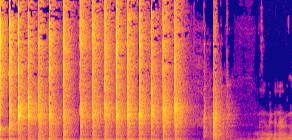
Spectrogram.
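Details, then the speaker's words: Mallet driving a self-tapping all-suture medial suture anchor in a model during a sports-medicine repair demonstration: about fifteen sharp, evenly spaced taps, then two more. "yes this is self-tapping so i'm going to tap it into the video"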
